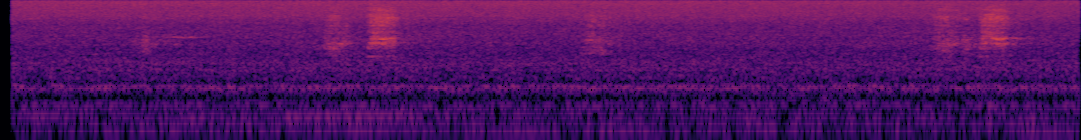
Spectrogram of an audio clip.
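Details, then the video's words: Many bees from more than one hive swarming the air at an apiary, possibly new bees on orientation flights, later calming down; a dense, steady droning hum of countless wings, with a few brief high chirps above it. "Bees Bees Bees in the air"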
